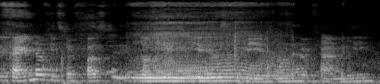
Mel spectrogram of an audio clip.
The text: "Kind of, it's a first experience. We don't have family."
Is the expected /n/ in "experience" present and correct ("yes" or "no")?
no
